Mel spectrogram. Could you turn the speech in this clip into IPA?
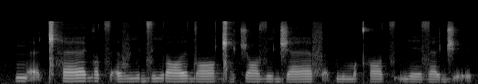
m æ̰ ǁʰ æː ɡ ɒ t͡s æ̰ ə̯ v iː d͡z iː ɾ ɒː ə̯ d ɒː ɡ͡ǁ ɒ t͡ʃ ɒː z i d͡ʒ æː f æ̰ p i m ɒ kʰ ɒː t͡s ḭ j eː z æ ə̯ d͡ʒ ḛ

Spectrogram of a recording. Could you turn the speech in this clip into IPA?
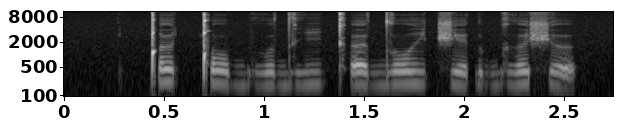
ǃ ə ǃ o bʱ ʊ dʱ i kʼ ɜ d o i̯ t͡ʃ e ɗ ʊ ɡʱ ə ʃ ə

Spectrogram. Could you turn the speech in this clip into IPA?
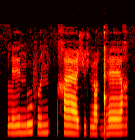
l ɪː ŋ u f ʊ ɲ | χ æː ç ʊ ç ŋ ɑ ɡ͡ǃ ɛː ʁ

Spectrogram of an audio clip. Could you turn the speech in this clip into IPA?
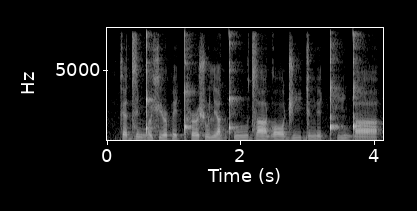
k ɛ d͡z ɪ ŋ͡ǃ ɵ xʲ ə˞ p e ǃʰ ə˞ ʃ u lʲ a ǃʼ uː d͡z aː ɡ ɔː d͡ʒ iː ɡ ɪ ŋ ɪː ǃʰ i ŋ͡ǃ a

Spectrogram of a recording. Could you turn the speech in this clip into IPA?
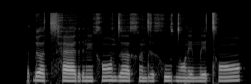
ɗ ɜ t͡sʰ æ r ẽ x ɔ̃ d ɜ x ə̃ d ɘ x u d ɔ̃ ɾ e m e tʰ ɔ̃

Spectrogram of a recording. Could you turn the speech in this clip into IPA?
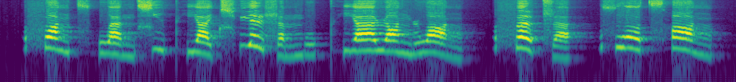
f ɑ˥˩ ŋ t͡sʰ w a˨˩ n ɕ i˥˩ pʰ j ä˨˩ t͡ɕʰ ɥ ɛ˥˩ ʂ ä˩ m u˧˥ pʰ j ä˥ ɻ ɑ˥˧ ŋ ɻ w ɑ˥˩ ŋ | f ä˥˩ ʈ͡ʂ ä˩ | s w ɔ˥˧ t͡sʰ ɑ˥˩ ŋ

